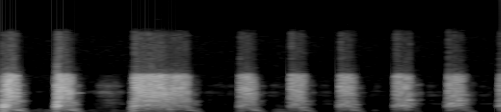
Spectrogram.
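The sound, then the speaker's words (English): A person imitates a dog barking, letting out a rapid series of about nine short, loud woofs in a steady rhythm, with one longer, drawn-out bark near the start. “What's your name? Give us your Fromber bark.”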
